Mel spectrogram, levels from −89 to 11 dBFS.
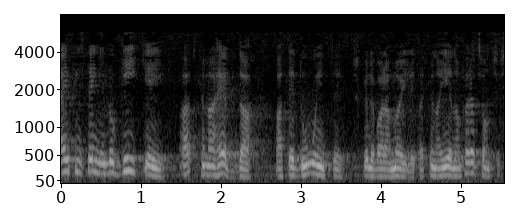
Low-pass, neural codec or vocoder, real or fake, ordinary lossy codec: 7.2 kHz; none; real; MP3, 24 kbps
